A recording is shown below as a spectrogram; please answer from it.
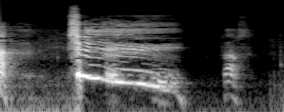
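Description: A man's long, drawn-out vocal cry that starts sharply about a second in and slides slowly down in pitch for about a second and a half, then a short vocal sound near the end.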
